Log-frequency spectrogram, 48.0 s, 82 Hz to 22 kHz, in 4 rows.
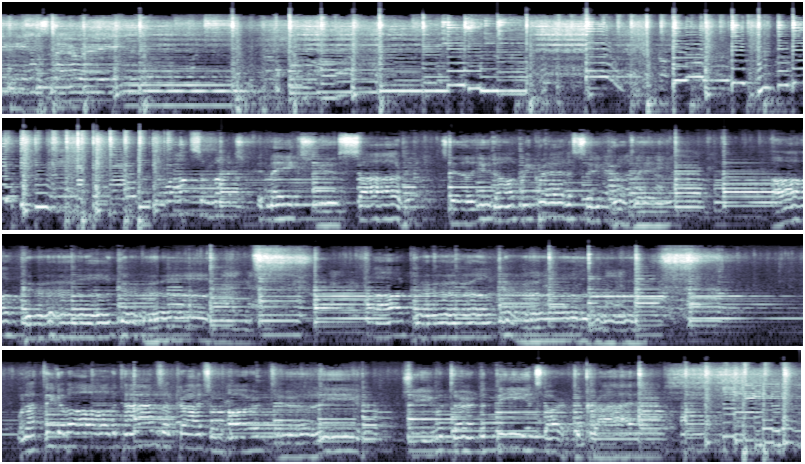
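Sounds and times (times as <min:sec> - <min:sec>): man singing into microphone: 0:00.0 - 0:05.8, 0:14.3 - 0:22.8, 0:23.5 - 0:35.2, 0:36.3 - 0:46.5
acoustic guitar strumming: 0:00.0 - 0:48.0.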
